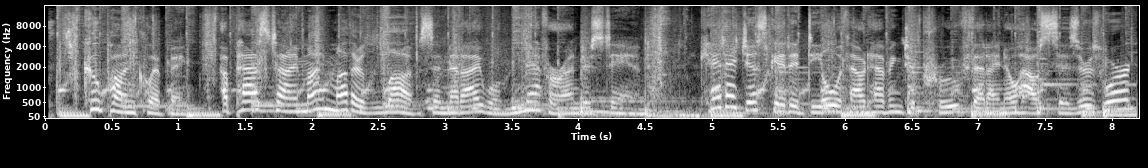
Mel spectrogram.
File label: Commercial, Coupon Clipping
